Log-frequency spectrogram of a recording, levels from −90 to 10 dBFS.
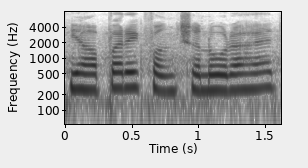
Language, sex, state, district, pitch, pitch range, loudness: Hindi, female, Uttar Pradesh, Shamli, 250 Hz, 240-270 Hz, -12 LUFS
